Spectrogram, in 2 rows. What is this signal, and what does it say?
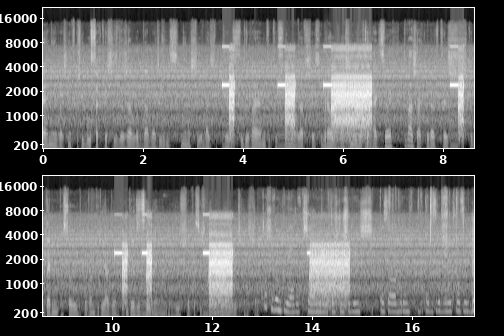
ACARS aircraft data, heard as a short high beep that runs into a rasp, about 2400 baud, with a squelch burst at the end.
